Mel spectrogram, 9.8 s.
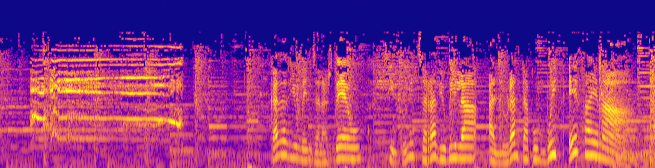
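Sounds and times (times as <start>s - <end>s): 
rooster crowing as alarm clock: 0.3s - 2.8s
speech: 4.1s - 9.7s.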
